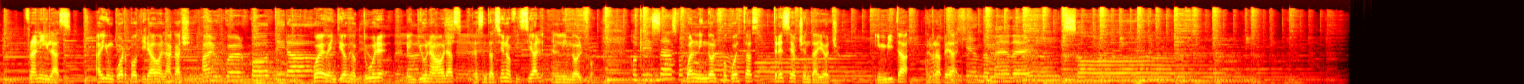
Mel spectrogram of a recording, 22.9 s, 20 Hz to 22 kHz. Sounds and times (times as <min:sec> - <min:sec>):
Music: 0:00.0 - 0:20.3
Speech: 0:00.4 - 0:03.4, 0:04.6 - 0:09.0, 0:09.8 - 0:15.0.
